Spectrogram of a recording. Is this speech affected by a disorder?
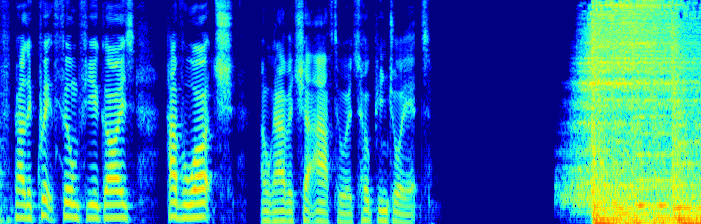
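No.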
